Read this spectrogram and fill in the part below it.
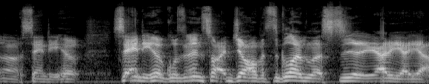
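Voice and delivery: very loud, booming put-on voice at full volume. Retelling what someone claims about Sandy Hook: Alex Jones impression. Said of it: "my Alex Jones impression".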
